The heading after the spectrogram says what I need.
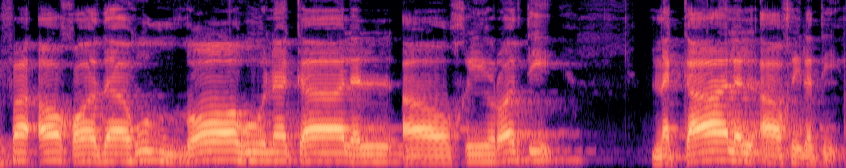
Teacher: خا کو پر پڑھنا ہے، را کو پر پڑھنا ہے، تا کو جلدی پڑھنا ہے · یہاں پر لام اللہ کو پر کر کے پڑھیں گے، ہا کو جلدی پڑھیں گے۔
